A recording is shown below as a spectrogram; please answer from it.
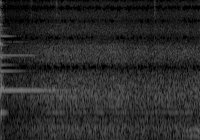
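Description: A single sharp metallic clink that rings on for about a second, from the car amplifier's metal cover as it comes loose and is lifted off; then only faint steady room noise.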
